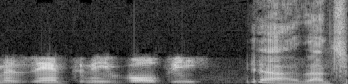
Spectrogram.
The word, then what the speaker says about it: Volpe: as they should it ain't hard to say Volpe and while to a lot of people it's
